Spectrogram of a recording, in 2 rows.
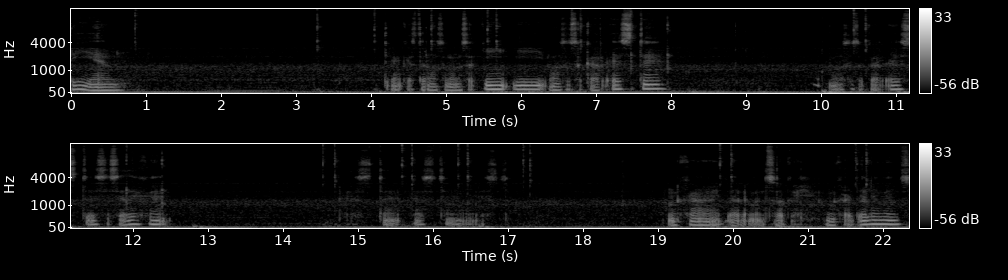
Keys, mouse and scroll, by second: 3.2 click, 3.3 scroll, 5.6 click, 6.0 scroll, 6.7 click, 7.9-8.2 scroll, 10.6 ctrl+click, 12.3 scroll, 14.6 ctrl+click, 15.4 scroll, 15.7 ctrl+click, 16.4 ctrl+click, 17.2 right click, 19.9 click, 21.7 click.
